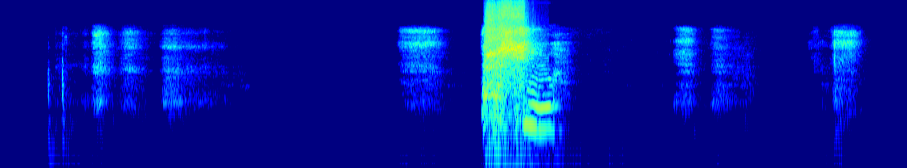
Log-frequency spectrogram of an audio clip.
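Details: One loud, sharp sneeze after a quick gasp, with soft breathy sounds and sniffs before and after.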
